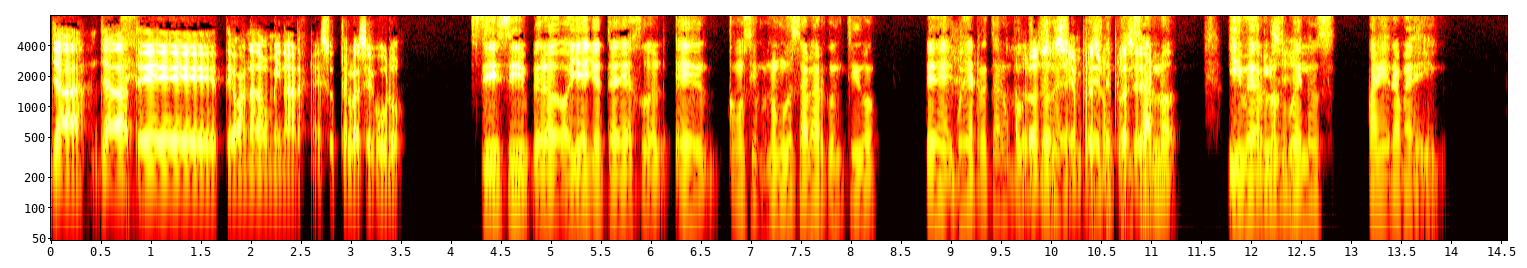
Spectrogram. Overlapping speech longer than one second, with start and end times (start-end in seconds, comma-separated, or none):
9.7-11.1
